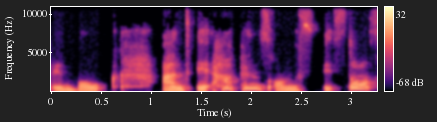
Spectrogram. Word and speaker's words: Imbolc: How do you go about pronouncing it? Imbolc. Imbolc.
